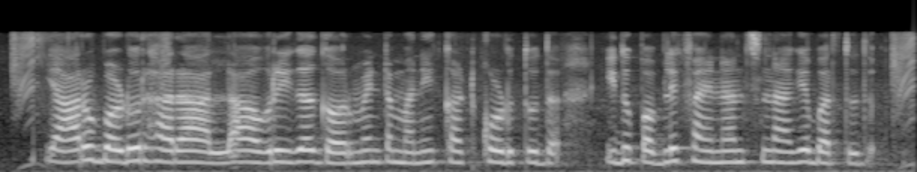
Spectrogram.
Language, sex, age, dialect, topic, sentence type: Kannada, female, 18-24, Northeastern, banking, statement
